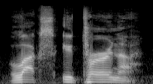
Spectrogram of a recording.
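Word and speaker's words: Lux Æterna: И вот спустя шесть лет молчания металюги представили новый сингл, который они произносят так «Lux Eterna».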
